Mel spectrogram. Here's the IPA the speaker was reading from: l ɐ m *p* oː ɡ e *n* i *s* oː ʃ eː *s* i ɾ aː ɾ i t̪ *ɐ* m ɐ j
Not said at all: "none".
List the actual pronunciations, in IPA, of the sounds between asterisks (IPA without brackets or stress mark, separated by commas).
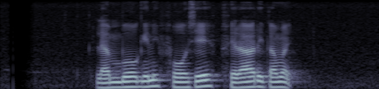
b, n, f, f, ɐ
